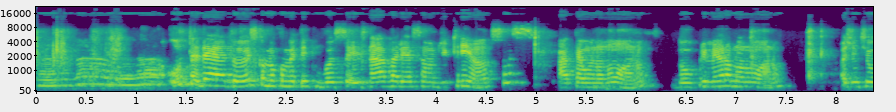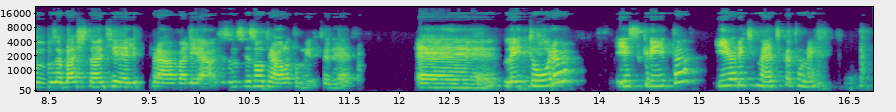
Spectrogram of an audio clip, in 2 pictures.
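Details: Adult female speaker, lecturing in Portuguese; normal fluent speech.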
